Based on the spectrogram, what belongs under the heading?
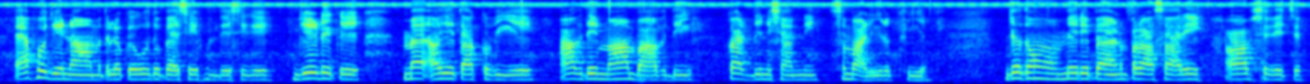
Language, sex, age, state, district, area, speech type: Punjabi, female, 60+, Punjab, Muktsar, urban, spontaneous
